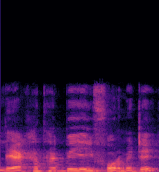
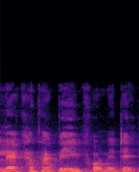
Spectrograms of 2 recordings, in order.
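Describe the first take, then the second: No difference in how they are said.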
